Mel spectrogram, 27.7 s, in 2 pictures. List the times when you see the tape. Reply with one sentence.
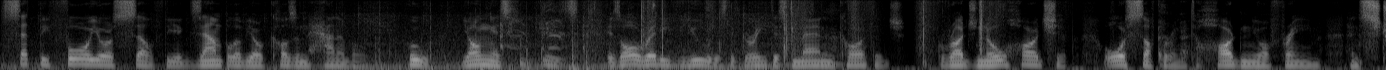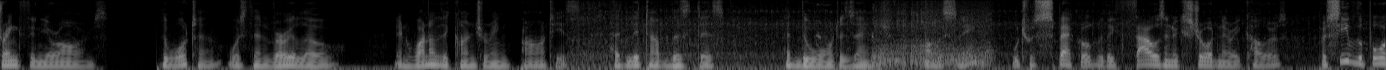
The tape can be heard from 22.4 to 23.9 s.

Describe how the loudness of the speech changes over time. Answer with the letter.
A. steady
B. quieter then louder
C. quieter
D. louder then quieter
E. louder
A.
